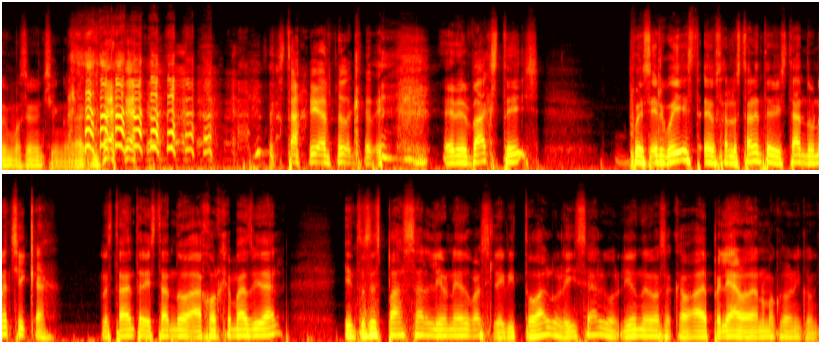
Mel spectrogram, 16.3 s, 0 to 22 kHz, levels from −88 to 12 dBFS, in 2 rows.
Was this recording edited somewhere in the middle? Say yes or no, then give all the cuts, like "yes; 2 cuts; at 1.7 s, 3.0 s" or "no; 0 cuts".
no; 0 cuts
